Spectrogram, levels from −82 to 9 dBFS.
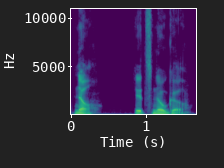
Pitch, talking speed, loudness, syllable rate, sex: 120 Hz, 145 wpm, -19 LUFS, 3.4 syllables/s, male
